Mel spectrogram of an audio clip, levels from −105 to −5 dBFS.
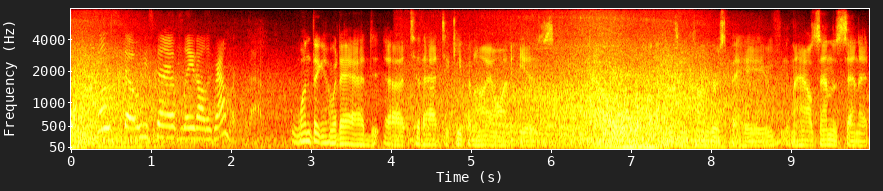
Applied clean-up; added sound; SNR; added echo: none; Car passing by / Traffic noise, roadway noise / Engine; -1 dB; none.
